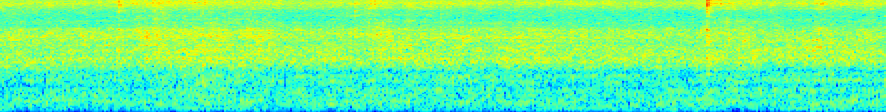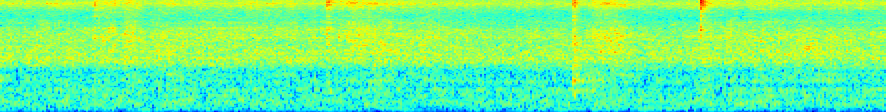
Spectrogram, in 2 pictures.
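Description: Soybean chunks and paneer sauté in a pan while turmeric water is sprinkled over them, making a continuous low hiss and sizzle with a few light scraping clicks from stirring.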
